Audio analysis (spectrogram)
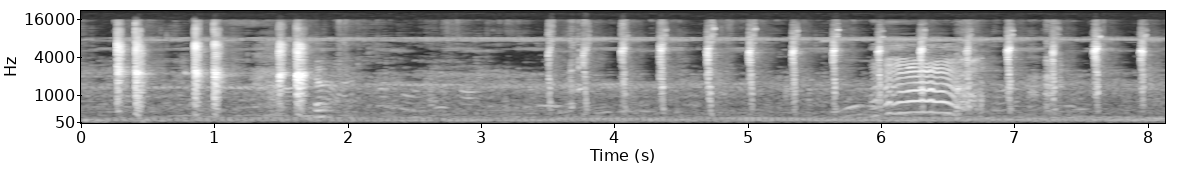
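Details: Sirohi goat kids on a farm in Ajmer, one wavering, harmonic bleat near the end among repeated sharp clicks and knocks and a low background hum.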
